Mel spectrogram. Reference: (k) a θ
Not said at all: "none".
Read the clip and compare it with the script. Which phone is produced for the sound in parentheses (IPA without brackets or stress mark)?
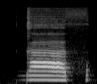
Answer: ɡ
